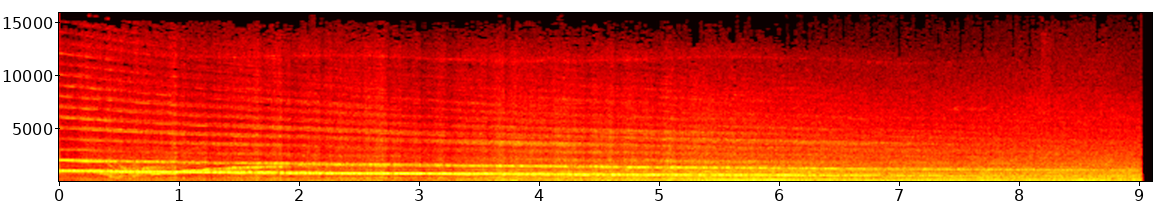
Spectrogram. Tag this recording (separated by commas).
Vehicle, vroom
